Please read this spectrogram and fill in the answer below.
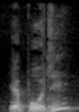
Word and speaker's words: apogee: Next word we will take up starting with A is a word called apogee. Or some people pronounced as apogee.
